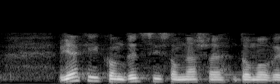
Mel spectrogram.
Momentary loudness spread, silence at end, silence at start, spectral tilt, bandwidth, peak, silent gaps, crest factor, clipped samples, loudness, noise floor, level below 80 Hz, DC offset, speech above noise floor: 4 LU; 0 s; 0.6 s; -10.5 dB/octave; 4.5 kHz; -2 dBFS; none; 16 dB; under 0.1%; -18 LUFS; -43 dBFS; -62 dBFS; under 0.1%; 27 dB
